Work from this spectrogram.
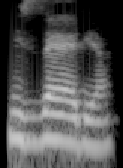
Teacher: O I quase desaparece, o A é mais forte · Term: crescente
